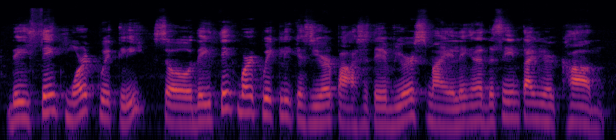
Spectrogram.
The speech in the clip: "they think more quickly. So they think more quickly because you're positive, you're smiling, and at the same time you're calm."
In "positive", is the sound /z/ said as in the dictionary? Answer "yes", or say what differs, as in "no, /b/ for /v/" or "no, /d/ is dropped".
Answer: no, /s/ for /z/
